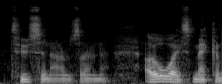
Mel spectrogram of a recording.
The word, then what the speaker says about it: Tucson: I read it as Tucson, Arizona, but it's apparently pronounced Tucson, Arizona.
